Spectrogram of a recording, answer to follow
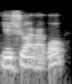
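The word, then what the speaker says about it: ישוע: 이러니까 예슈아라고 이제 원문의 발음은 그렇습니다. 예수님을 예슈아라 그러는데 내가 핍박하는데 예수라.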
